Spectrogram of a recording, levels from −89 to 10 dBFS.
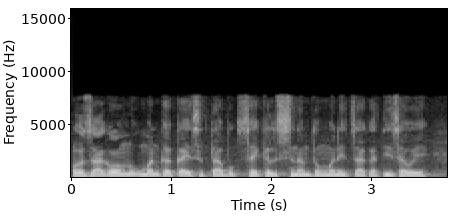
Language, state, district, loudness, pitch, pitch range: Kokborok, Tripura, West Tripura, -13 LUFS, 135 Hz, 130-150 Hz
